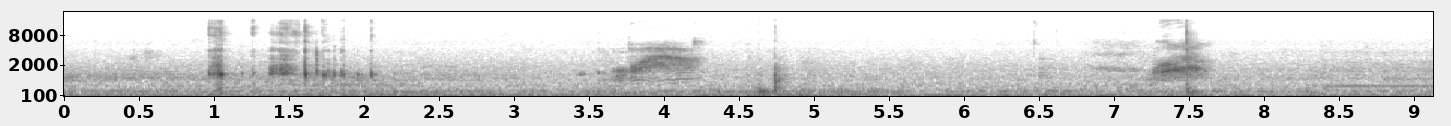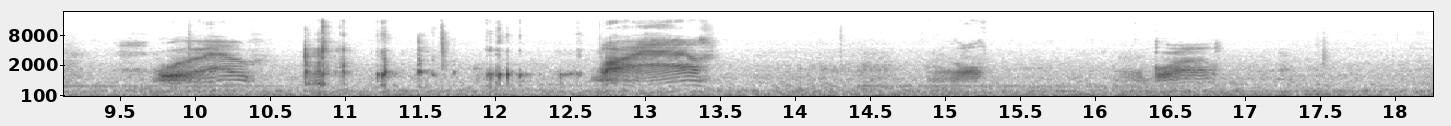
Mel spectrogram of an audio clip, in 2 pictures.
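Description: Domestic cat meowing repeatedly, about six separate meows a few seconds apart, the longer ones wavering in pitch. A few light clicks fall between the calls.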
